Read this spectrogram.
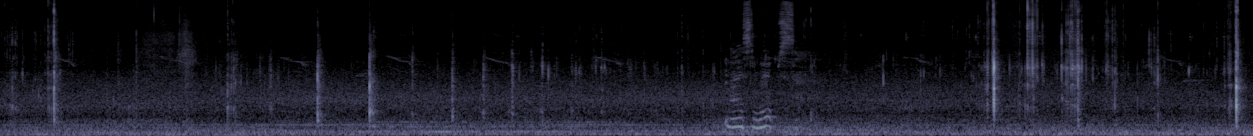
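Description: A dog gnaws and crunches on a bone close by.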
